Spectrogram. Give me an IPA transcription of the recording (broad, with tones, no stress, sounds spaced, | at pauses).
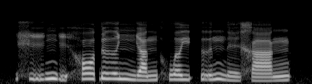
x ḭ˧˥ ŋ ḭ˧˨ h ɔ˧ ɗ ɨ˧ ə̯ ɲ a˨˦ n h w ə˧ j ʔ ɨ̰˧˥ n e̤˨˩ x a˨˦ ŋ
